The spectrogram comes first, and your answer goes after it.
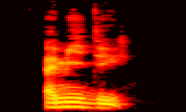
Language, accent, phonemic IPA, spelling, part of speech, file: French, France, /a.mi.de/, amidé, adjective, LL-Q150 (fra)-amidé.wav
- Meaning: amido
